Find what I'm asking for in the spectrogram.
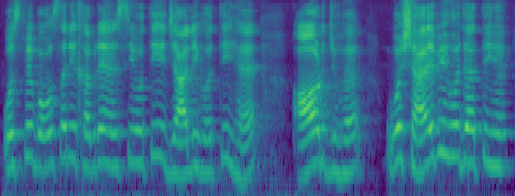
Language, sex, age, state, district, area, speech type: Urdu, male, 30-45, Bihar, Darbhanga, rural, spontaneous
